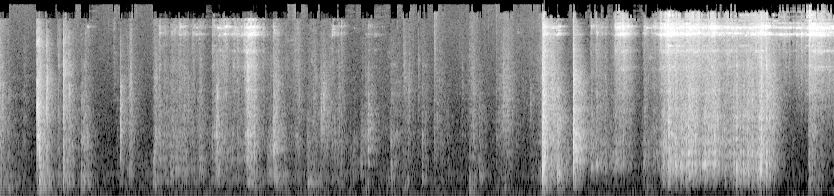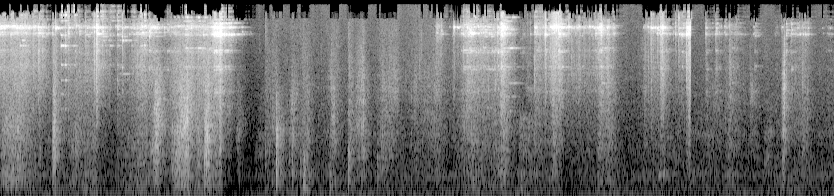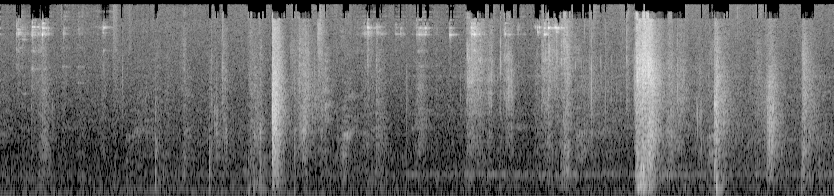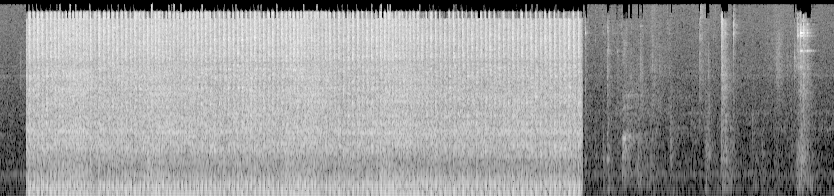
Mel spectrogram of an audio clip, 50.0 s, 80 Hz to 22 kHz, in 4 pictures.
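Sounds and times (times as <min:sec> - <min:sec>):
metal clinking and clattering: 0:08.8 - 0:16.2.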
